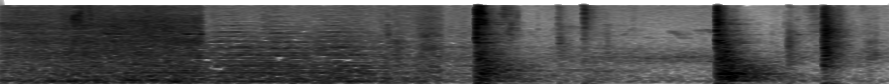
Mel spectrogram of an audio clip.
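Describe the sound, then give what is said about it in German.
Three sharp, heavy hatchet blows strike a wooden roof beam in an attic near Augsburg, checking it for wood-destroying insects, the first alone and the last two in quick succession, over a steady low hiss with no one speaking. “Ein paar Hiebe mit dem Beil genügen und Ralf Eichleiter weiß, wer es sich in diesen Balken gemütlich gemacht hat.”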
